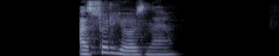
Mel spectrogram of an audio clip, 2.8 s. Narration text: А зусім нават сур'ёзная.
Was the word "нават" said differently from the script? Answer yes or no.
yes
